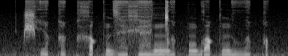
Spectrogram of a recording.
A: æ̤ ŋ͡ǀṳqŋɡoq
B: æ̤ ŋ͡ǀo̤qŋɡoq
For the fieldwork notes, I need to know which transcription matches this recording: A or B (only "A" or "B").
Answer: B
